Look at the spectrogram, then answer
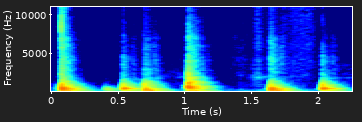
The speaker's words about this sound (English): So he knocks on the door.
